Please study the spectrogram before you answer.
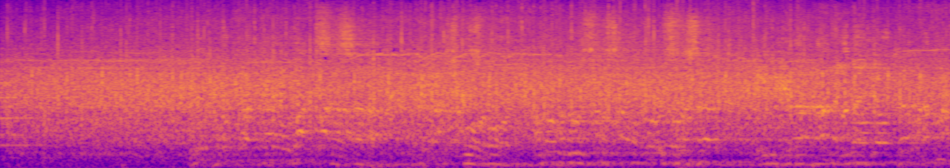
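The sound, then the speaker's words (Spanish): Football stadium crowd at Camp Nou on its feet, roaring, applauding and chanting Rafinha's name in a dense, continuous wash of noise, with a commentator talking over it. “El público en pie, Rafinha. El público en pie coreando el nombre de Rafinha.”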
